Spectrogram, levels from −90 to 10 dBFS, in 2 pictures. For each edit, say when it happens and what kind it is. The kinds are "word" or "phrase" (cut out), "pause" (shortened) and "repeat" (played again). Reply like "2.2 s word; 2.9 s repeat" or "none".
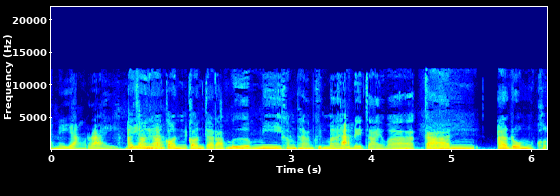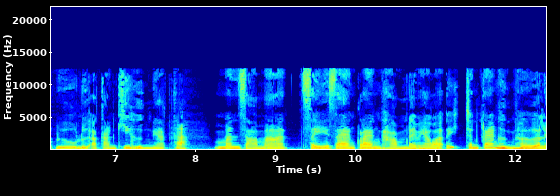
11.3 s pause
